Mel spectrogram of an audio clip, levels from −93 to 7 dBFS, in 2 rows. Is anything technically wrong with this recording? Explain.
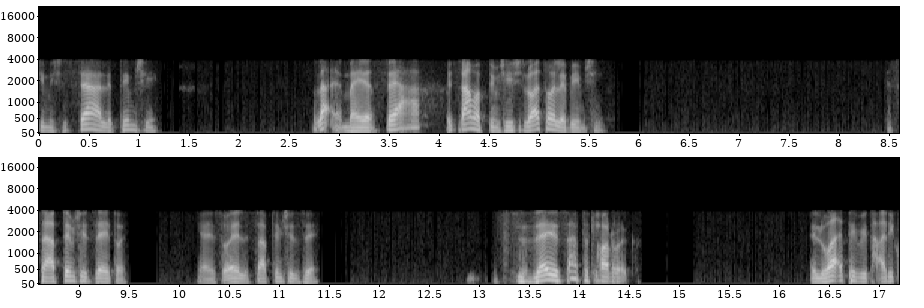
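No, nothing is technically wrong: this is speech carried over G.711 A-law telephone coding at 64 kbps, so the audio is band-limited to below 4 kHz with only the faint level-tracking quantisation noise that format brings.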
